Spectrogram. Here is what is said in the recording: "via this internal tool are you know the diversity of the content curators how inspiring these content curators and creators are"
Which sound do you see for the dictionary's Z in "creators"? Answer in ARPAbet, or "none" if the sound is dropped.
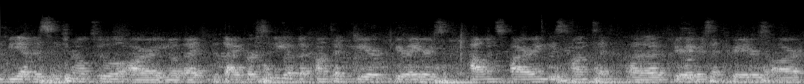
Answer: Z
